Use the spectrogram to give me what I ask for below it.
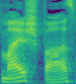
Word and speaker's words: MySpaß: Ich dachte immer, dass ich habe es immer Mai. MySpace ausgesprochen, aber es das heißt ja eigentlich MySpaß, was halt irgendwie total komisch ist.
